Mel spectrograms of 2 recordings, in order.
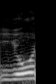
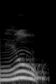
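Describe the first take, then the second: First: The syllable is said with an o vowel. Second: The syllable is said with an u vowel. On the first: The speaker calls it wrong. "यो नहीं बोलना" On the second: The speaker calls it right. "बल्कि यू यू यू"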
